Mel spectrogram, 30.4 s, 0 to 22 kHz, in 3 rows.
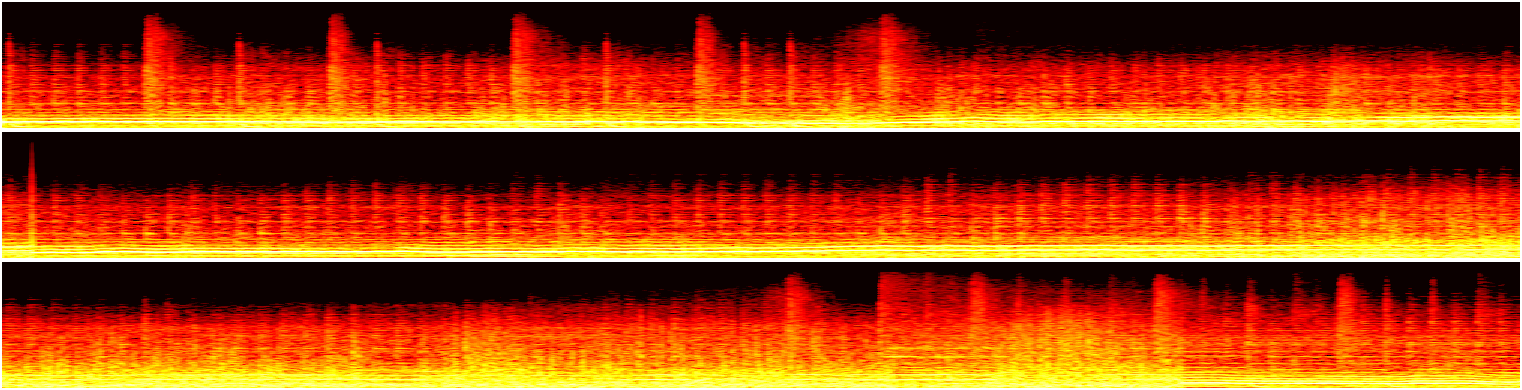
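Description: Can-Am Maverick X3's three-cylinder engine running hard at a steady high pitch as it drives through mud and fields. The pitch dips and climbs again several times: it drops around five seconds in, rises again and holds higher from about sixteen seconds, and falls away near the end as the throttle eases.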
